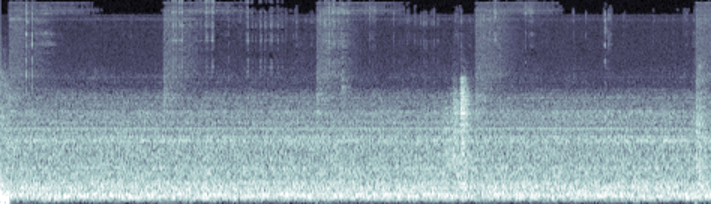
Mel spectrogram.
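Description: A pipe cutter's wheel scrapes softly around a metal tube.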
